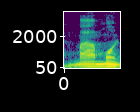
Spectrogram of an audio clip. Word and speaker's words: Mammon: Hindi yung Mammon, Mammon ang pronunciation natin.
